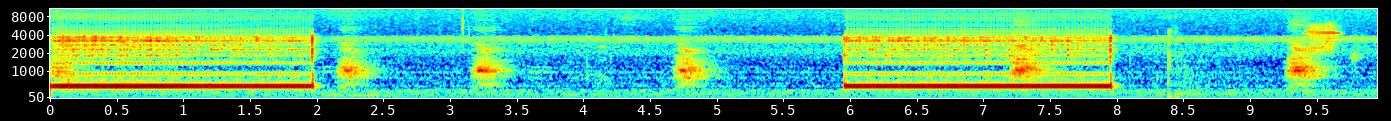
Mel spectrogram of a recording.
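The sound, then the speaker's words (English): A telephone call to Drew Clay rings out: two long, steady ringback tones about four seconds apart, with a dog barking faintly in the background between them. “Let's call him. Let's do it.”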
